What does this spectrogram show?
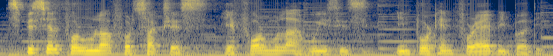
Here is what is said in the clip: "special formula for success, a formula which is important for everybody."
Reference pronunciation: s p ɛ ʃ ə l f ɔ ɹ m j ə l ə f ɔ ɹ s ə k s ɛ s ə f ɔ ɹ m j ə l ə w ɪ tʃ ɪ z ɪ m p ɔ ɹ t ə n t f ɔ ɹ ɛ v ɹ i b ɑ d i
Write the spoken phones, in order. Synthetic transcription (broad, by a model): s p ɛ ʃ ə l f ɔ ɹ m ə l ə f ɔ ɹ s ə k s ɛ s ə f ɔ ɹ m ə l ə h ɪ s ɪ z ɪ m p ɔ ɹ t ə n t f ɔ ɹ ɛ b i b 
